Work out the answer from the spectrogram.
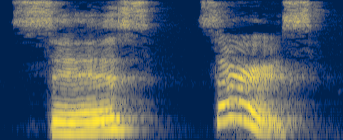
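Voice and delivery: "scissors" broken in two with a clear gap; counting out syllables. Shown as a demonstration. Teacher counting syllables with pupils, "scissors" broken apart. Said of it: "let's count".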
